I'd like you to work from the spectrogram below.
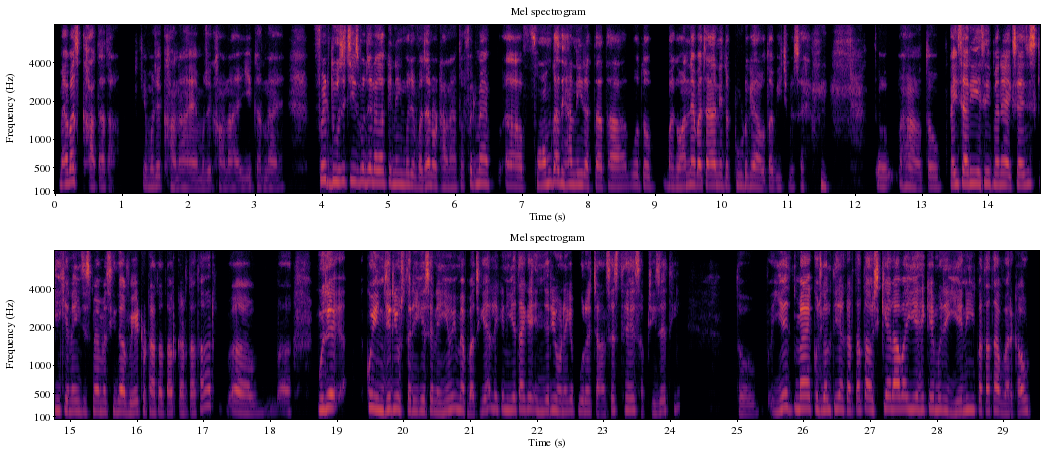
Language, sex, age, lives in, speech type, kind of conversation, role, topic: Hindi, male, 30-34, India, conversation, podcast, guest, Jab tum fail hue, toh tumne khud ko kaise sambhala aur phir se kaise uthe?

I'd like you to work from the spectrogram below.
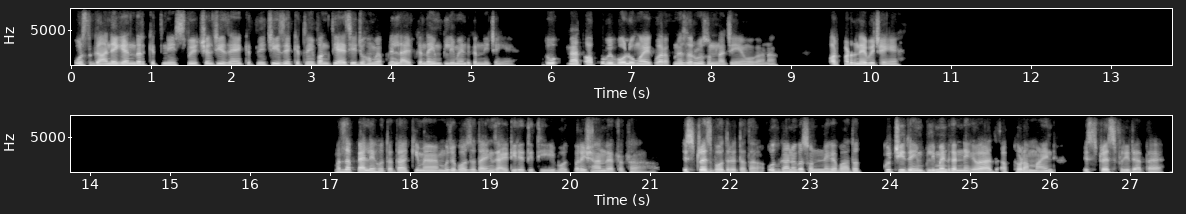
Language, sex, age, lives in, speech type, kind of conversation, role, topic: Hindi, male, 25-29, India, conversation, podcast, guest, Apni zindagi ka soundtrack kaunsa hoga?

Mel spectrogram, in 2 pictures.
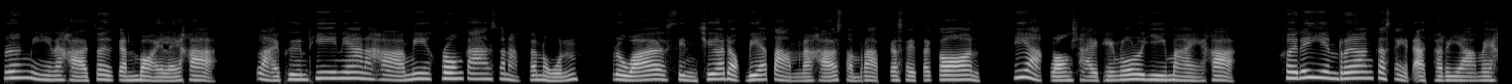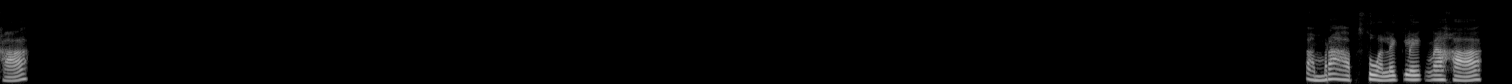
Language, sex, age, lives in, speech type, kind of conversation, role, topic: Thai, female, 35-39, Thailand, read, expert-assistant, expert, ถ้าอยากให้คนรุ่นใหม่หันมาสนใจเกษตรกรรม เทคโนโลยีแบบไหนที่คุณคิดว่าจะช่วยได้?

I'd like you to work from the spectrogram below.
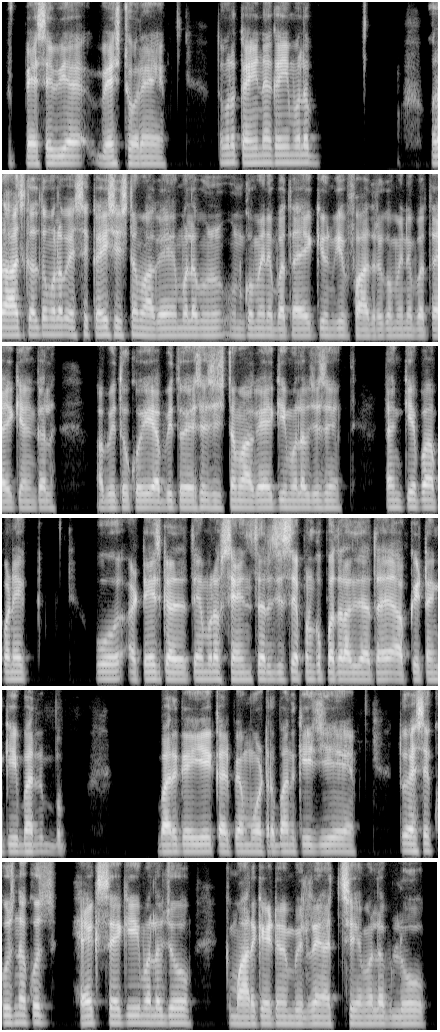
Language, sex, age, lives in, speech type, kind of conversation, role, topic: Hindi, male, 25-29, India, conversation, podcast, guest, Paani bachane ke liye aap rozana kaun-kaun se chhote, asaan tareeke apnate hain?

